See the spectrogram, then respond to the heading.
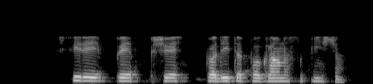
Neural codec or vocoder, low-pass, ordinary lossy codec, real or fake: codec, 24 kHz, 0.9 kbps, WavTokenizer, medium speech release version 2; 3.6 kHz; none; fake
